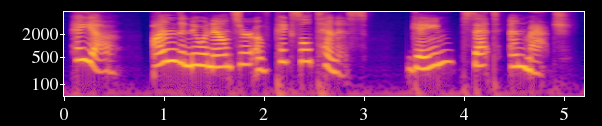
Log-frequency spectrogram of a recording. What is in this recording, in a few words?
announcer; pixeltennis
